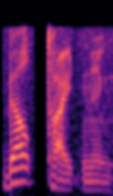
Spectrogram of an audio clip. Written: belt-tightening

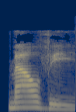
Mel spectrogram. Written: moulvi

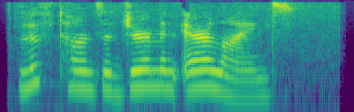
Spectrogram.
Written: Lufthansa German Airlines

